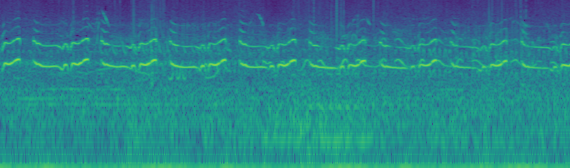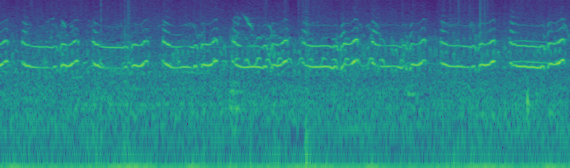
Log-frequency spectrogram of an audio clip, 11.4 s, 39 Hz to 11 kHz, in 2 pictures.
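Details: Black-tailed Godwit on a Soviet wader sound-guide record, recordings dated 1961–1981: a long, evenly paced string of about sixteen nasal, up-and-down yelping notes, with faint extra calls and background hiss.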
